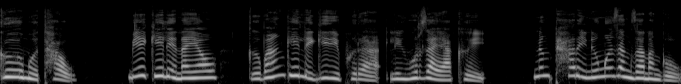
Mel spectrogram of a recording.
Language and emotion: Bodo, surprised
